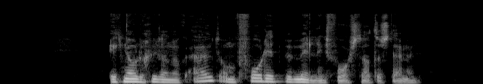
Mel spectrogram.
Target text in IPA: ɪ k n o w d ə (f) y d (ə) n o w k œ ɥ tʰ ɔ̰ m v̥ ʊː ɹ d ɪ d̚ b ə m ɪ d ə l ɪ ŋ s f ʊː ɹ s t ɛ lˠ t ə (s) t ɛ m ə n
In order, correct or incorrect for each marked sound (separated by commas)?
incorrect, incorrect, correct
